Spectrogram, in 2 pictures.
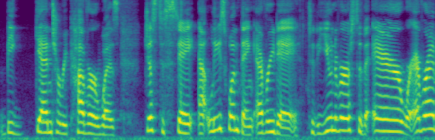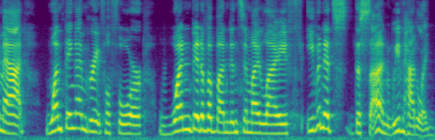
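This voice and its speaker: A woman reading oracle card messages, gentle and earnest, her voice a bit scratchy from a cold. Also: medium pitch. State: slightly scratchy, recovering from a cold.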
